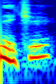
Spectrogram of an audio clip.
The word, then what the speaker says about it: Nietzsche: Was it Nietzsche or how do you pronounce his name? – Nietzsche.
